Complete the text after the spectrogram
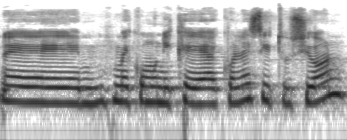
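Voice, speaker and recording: Fairly high in pitch, a woman with an ordinary speaking voice keeps a fairly even intonation. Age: 30s. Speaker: patient. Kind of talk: testimony.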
